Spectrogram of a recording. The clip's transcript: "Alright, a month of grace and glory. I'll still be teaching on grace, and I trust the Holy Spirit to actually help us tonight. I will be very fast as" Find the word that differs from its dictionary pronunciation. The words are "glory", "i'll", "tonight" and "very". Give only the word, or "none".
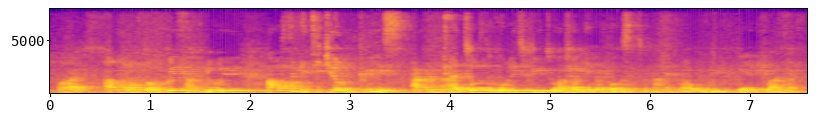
i'll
